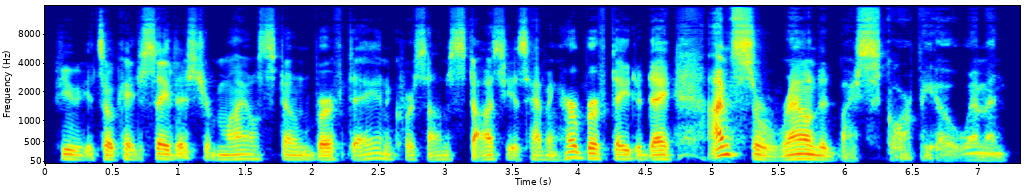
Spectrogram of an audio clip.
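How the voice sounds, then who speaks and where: A man's voice: sits low, brisk, creaky, hardly any pauses, fairly bright tone, no echo. A man hosting his own livestream from home, chatting casually with viewers and laughing often. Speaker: livestream host. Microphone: camera on a livestream setup.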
